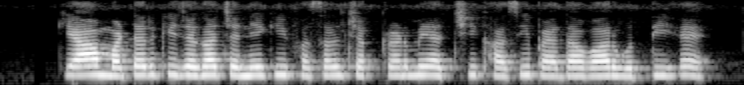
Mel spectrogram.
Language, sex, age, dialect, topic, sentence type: Hindi, female, 25-30, Awadhi Bundeli, agriculture, question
